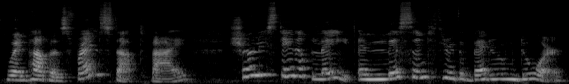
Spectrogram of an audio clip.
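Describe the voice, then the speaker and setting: A woman reading a children's picture book aloud, phrasing deliberately and stressing key words. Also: on the high side, sing-song, recorded from a distance. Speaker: guest storybook reader.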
